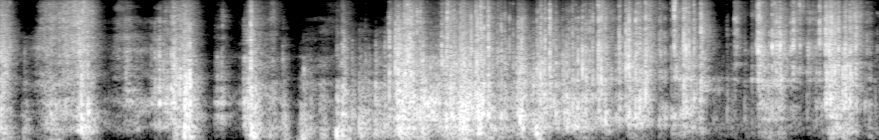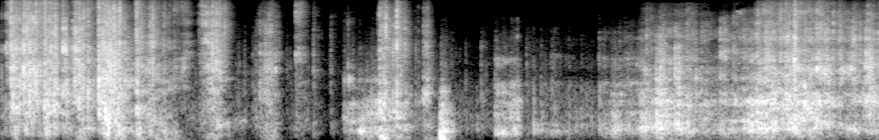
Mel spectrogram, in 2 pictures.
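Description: A cardboard cereal box being torn open at the top and its plastic inner bag crinkled and pulled open, with a long stretch of rustling and tearing. Near the end, small cereal pieces are poured from the bag into a glass bowl.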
